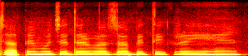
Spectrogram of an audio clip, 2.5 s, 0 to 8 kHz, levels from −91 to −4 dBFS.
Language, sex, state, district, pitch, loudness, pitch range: Hindi, female, Arunachal Pradesh, Papum Pare, 215 Hz, -10 LUFS, 215-220 Hz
